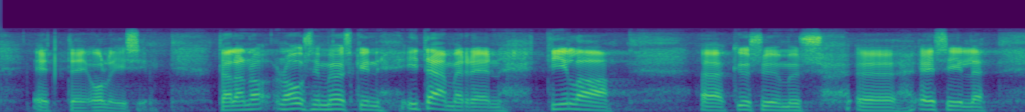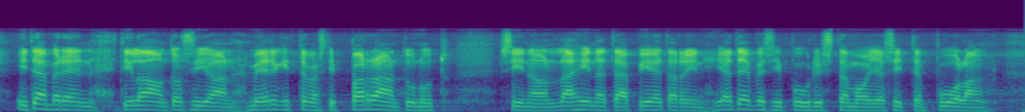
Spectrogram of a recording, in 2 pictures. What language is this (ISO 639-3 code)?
fin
